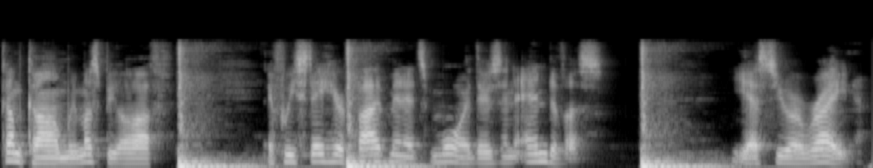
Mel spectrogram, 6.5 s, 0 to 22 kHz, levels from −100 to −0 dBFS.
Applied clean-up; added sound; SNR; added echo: classical method log-MMSE.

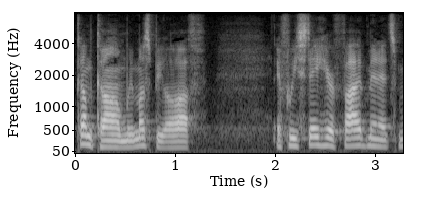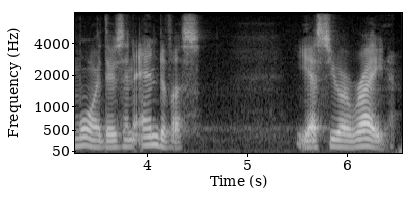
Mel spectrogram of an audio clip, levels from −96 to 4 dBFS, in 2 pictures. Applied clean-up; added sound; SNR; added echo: none; none; none; none.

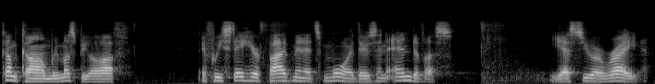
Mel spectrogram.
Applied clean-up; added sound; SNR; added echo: neural separator model SepFormer DNS4.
